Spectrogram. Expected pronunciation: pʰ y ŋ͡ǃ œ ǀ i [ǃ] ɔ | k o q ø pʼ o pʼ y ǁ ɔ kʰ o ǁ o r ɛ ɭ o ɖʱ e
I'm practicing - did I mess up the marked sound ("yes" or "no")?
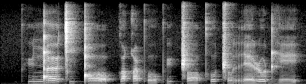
no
